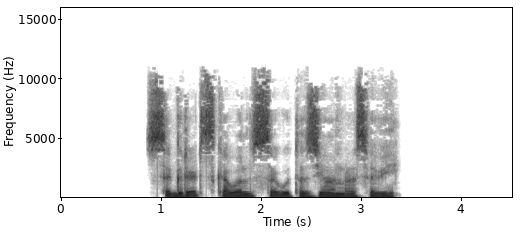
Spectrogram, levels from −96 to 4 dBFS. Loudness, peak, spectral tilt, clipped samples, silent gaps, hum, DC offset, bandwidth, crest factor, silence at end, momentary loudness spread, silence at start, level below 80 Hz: -13 LUFS; 0 dBFS; -4 dB/octave; under 0.1%; none; none; under 0.1%; 11.5 kHz; 16 dB; 1.2 s; 6 LU; 0.85 s; -44 dBFS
